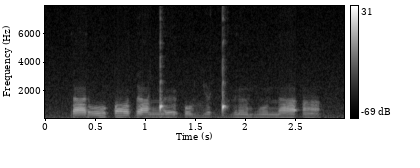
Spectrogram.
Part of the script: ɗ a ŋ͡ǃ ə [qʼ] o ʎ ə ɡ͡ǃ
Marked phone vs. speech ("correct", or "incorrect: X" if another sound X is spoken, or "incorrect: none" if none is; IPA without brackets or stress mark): incorrect: ʔ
